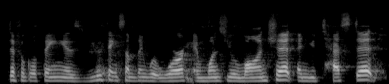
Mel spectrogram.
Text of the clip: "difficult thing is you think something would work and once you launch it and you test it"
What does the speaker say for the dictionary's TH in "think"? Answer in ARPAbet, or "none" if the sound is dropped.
TH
